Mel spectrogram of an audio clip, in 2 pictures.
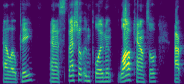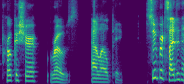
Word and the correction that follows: Proskauer: But I will correct you that it's Proskauer. And it's very hard to know how to pronounce it.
